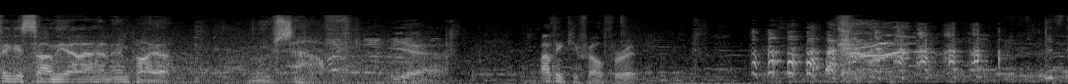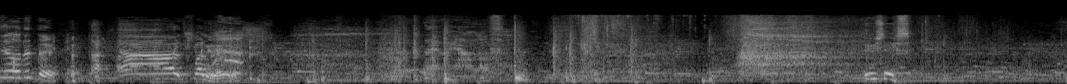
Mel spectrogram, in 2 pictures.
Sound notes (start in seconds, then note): 7.4 laughs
